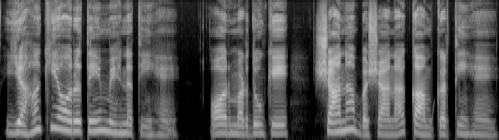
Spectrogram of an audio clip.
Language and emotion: Urdu, neutral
